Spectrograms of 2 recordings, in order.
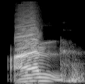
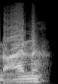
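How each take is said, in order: First: The final n ends cleanly without an echo. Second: The final n ends with a bouncing echo. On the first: The speaker calls it right. "Seperti itu" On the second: The speaker calls it wrong. "Namun bukan an, karena nun sukun bukan kolkolah"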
